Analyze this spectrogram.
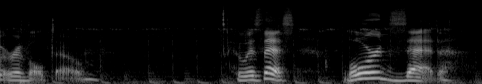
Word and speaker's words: Zedd: who is this Lord Zedd though technically Lord Zi is correct too because that's just that is just how you pronounce it another english-speaking countries Canada Australia New Zealand UK they all say that what was the name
